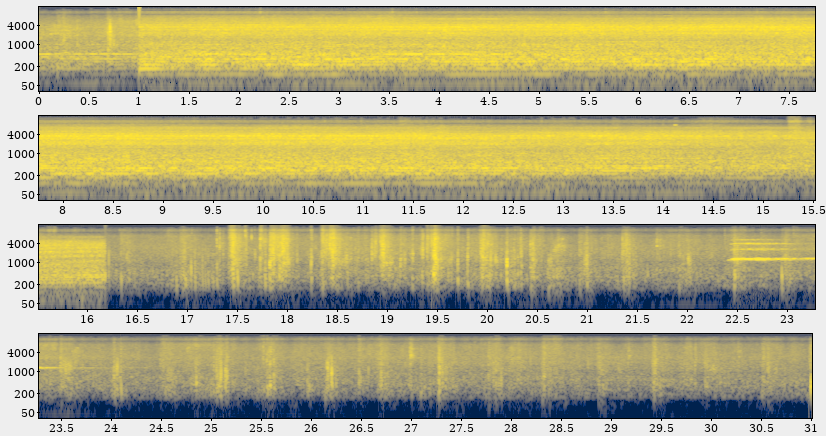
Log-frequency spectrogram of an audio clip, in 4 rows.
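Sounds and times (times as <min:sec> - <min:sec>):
electric train running: 0:00.0 - 0:16.2
pitched motor hum: 0:00.0 - 0:16.2.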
